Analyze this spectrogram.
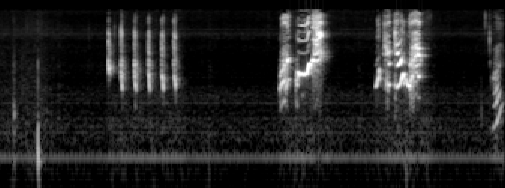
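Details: Pet male cockatiel that talks, sings songs and plays peek-a-boo, performing for its unimpressed mate: a quick run of six clicking chirps, then bursts of scratchy, warbling chatter with rising squeaks, over a low steady indoor hum.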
